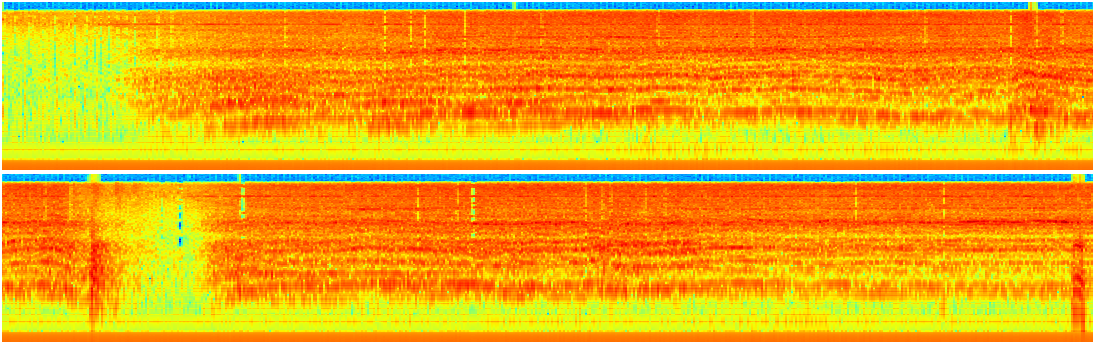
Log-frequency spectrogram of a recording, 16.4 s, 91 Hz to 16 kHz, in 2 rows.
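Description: Four small 2840kv brushless motors with three-blade 6x3 props on a scratch-built quadcopter, inside a foam flying-saucer shell, whining as they strain to lift it. The motors spin up about a second in, with the pitch wavering as the throttle changes. They cut back briefly a little past halfway, then rise again.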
